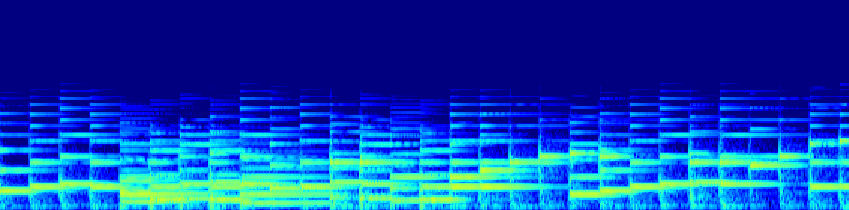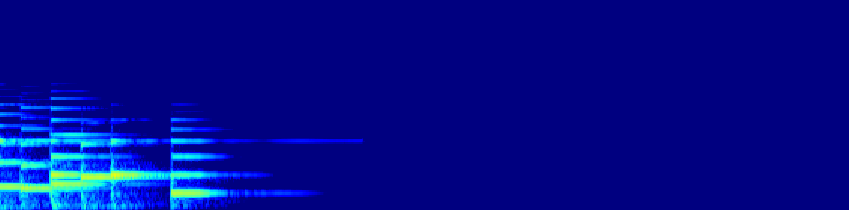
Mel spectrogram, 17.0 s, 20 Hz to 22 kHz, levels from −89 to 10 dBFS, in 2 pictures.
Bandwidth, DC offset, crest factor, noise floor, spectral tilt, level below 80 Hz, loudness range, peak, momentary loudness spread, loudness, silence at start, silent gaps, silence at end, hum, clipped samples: 4.5 kHz; under 0.1%; 16 dB; under -90 dBFS; -6.5 dB/octave; -70 dBFS; 7 LU; -22 dBFS; 6 LU; -36 LUFS; 0 s; none; 6.3 s; none; under 0.1%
